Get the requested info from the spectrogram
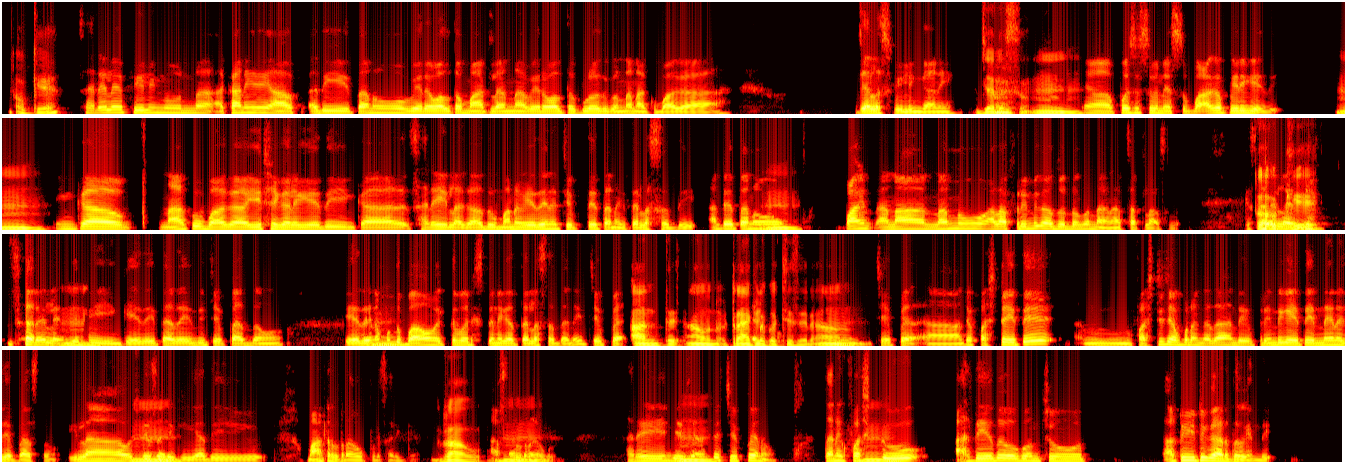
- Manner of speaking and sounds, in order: in English: "క్లోజ్‌గున్న"; in English: "జలస్ ఫీలింగ్"; grunt; in English: "పొసెసివ్‌నెస్స్"; lip smack; other background noise; lip smack; in English: "పాయింట్"; in English: "ఫ్రెండ్‌గా"; giggle; in English: "ట్రాక్‌లోకొచ్చేసారు"; in English: "ఫస్ట్"; in English: "ఫస్ట్"; in English: "ఫ్రెండ్‌గా"; lip smack
- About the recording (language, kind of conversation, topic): Telugu, podcast, సంబంధాల్లో మీ భావాలను సహజంగా, స్పష్టంగా ఎలా వ్యక్తపరుస్తారు?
